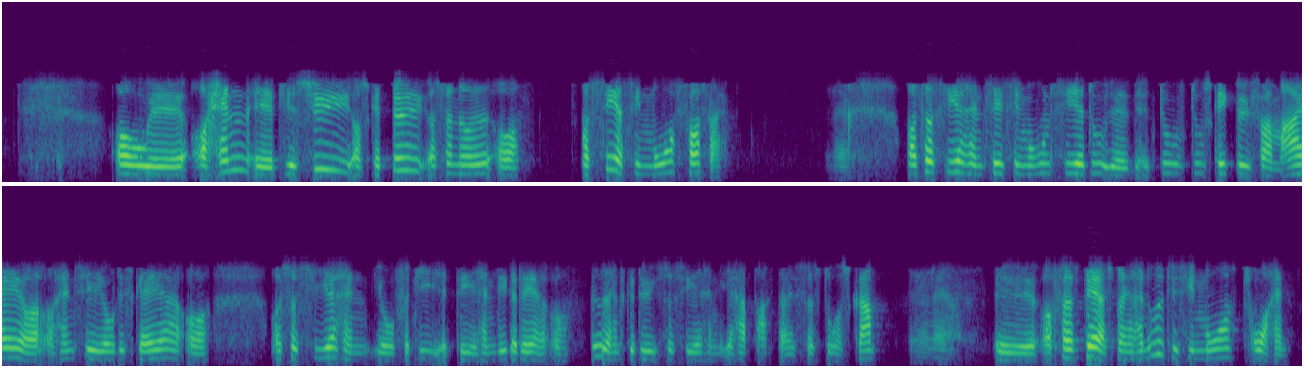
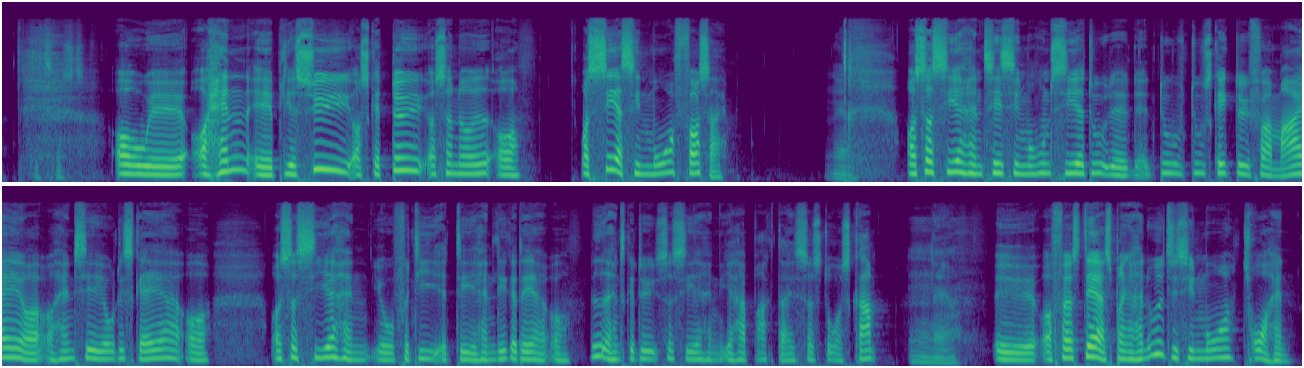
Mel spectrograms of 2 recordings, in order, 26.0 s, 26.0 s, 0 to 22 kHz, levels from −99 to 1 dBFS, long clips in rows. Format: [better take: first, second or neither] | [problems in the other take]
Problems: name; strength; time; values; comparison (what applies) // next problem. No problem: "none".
second | phone-call audio; poor line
